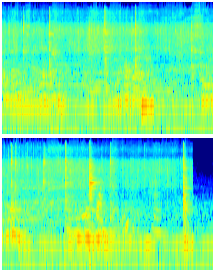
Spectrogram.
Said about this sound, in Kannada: ಇದಕ್ಕೆ ನಾನಾಗಲೇ ಫ್ರೈ ಮಾಡಿ ಇಟ್ಕೊಂಡಿರೋ ಅಂಥ ತೊಂಡೆಕಾಯಿನ ಹಾಕ್ಕೊಂಡು ಮಿಕ್ಸ್ ಮಾಡ್ಕೊಳ್ತಿದ್ದೀನಿ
